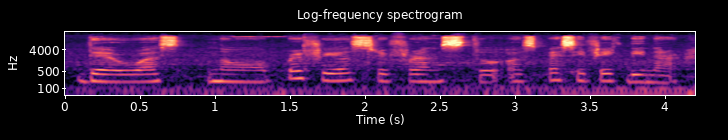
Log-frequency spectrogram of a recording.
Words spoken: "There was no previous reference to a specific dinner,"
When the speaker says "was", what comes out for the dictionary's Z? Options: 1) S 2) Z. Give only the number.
1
